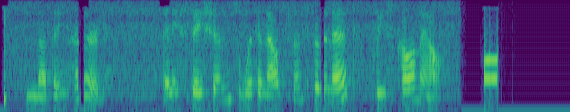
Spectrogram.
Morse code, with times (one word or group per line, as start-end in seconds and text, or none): none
